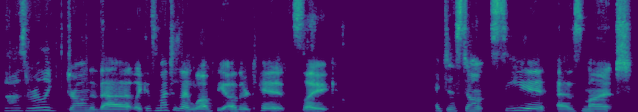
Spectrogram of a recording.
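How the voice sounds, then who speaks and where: A woman talks casually on a live craft stream. Her voice sits low and has a gravelly edge. She laughs often and trails off while sorting through her materials. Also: unhurried, a little mellow. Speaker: co-host of a live scrapbooking crop.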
